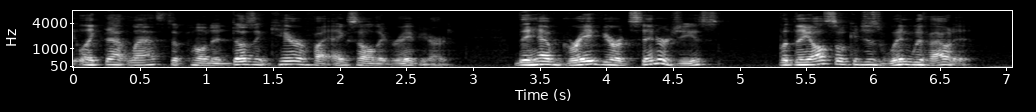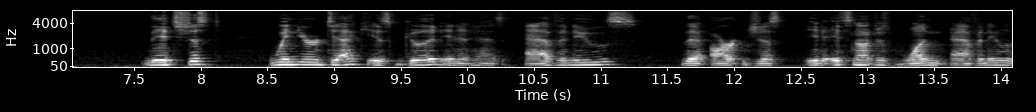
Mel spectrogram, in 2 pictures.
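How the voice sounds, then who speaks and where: A young man with a hoarse, failing voice, casually commenting on his own card game as a streamer, musing and self-critical. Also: medium pitch, darkish tone, dull audio.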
